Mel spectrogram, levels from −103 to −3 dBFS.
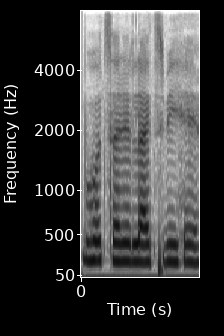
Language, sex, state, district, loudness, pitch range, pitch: Hindi, female, Arunachal Pradesh, Longding, -12 LUFS, 195-210 Hz, 200 Hz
